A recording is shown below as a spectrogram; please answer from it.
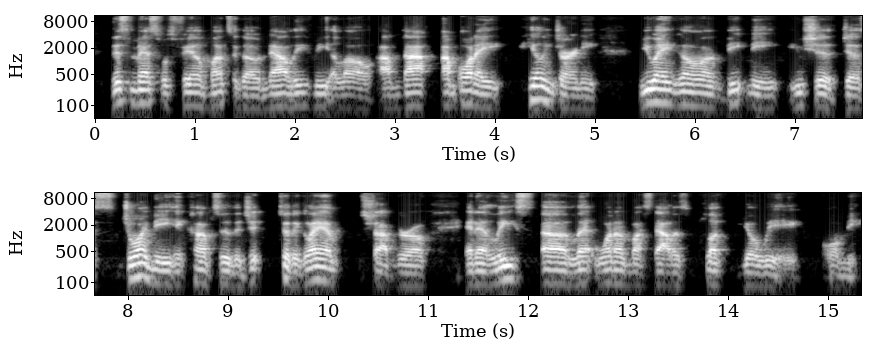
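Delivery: ordinary delivery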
